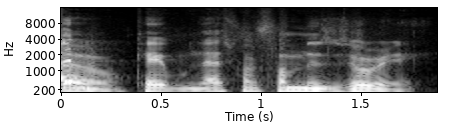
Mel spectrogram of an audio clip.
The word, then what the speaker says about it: Missouri: okay that's one from Missouri Missoura that's how they say it here you know Missoura Missouri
